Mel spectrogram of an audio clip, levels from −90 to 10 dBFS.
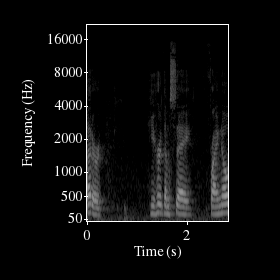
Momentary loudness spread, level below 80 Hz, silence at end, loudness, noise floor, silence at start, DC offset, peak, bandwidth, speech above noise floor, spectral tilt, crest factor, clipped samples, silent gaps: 16 LU; -72 dBFS; 0 s; -41 LUFS; -68 dBFS; 0 s; under 0.1%; -24 dBFS; 15.5 kHz; 29 dB; -5.5 dB/octave; 16 dB; under 0.1%; none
